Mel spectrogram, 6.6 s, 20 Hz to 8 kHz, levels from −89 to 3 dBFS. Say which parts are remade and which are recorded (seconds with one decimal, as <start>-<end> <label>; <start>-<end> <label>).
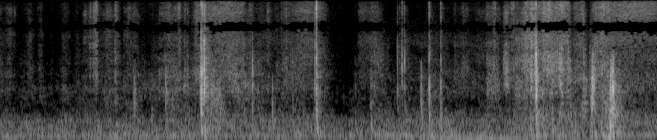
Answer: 0.0-6.6 recorded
